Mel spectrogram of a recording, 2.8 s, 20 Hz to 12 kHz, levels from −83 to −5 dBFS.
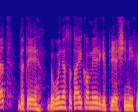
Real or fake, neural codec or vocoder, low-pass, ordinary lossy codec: real; none; 7.2 kHz; AAC, 48 kbps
